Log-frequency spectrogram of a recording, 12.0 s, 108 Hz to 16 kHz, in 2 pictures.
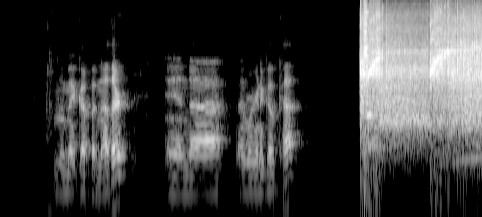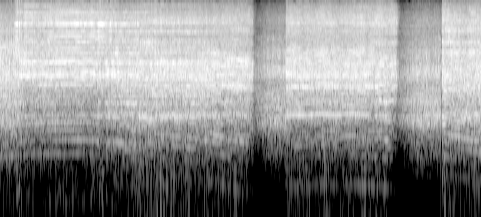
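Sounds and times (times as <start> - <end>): angle grinder cutting steel: 4.5 - 12.0.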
